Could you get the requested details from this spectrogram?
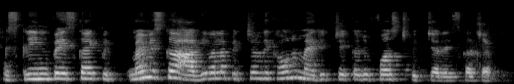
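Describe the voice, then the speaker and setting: A woman runs a live self-help teaching session, speaking in a high, clear register. She explains things patiently, keeps asking "right?" to check in, and slips English words into her Hindi. The sound is roomy, with a noticeable echo. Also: a little fast. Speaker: self-help course leader.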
